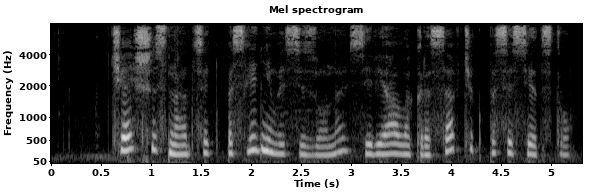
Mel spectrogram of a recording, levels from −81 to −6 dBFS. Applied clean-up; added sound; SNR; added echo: none; none; none; none.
